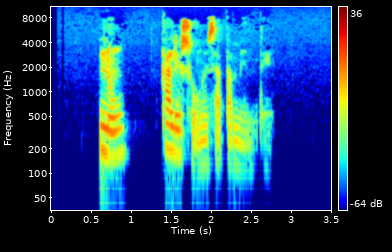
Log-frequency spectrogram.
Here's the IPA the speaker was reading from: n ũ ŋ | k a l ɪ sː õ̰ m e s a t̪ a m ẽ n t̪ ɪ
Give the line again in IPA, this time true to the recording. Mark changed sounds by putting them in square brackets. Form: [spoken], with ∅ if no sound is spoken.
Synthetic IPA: n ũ ŋ | k a l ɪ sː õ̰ [ŋ] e s a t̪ a m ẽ n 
